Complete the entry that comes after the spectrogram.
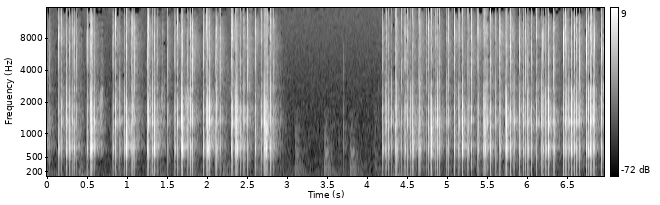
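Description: A small, black, rigid cardboard iPhone 12 Pro box, closed and held in both hands, is tapped with fingernails. Quick bursts of dry, hollow clicks with a mid tone pause for about a second, leaving only faint soft rustles. The tapping then resumes in a steadier, denser stream.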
